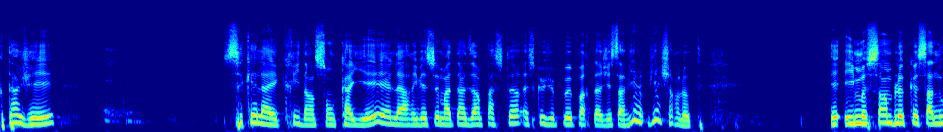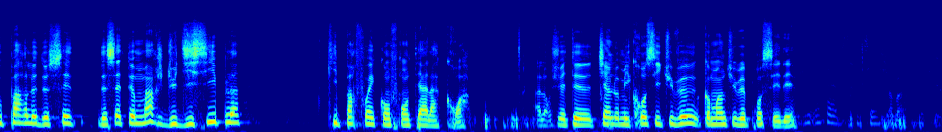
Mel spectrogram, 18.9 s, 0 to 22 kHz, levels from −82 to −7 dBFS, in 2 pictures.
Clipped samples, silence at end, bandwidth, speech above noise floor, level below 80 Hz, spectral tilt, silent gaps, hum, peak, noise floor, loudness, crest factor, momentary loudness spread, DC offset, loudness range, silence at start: under 0.1%; 0.4 s; 14 kHz; 43 dB; -80 dBFS; -4.5 dB/octave; none; none; -20 dBFS; -81 dBFS; -39 LUFS; 20 dB; 10 LU; under 0.1%; 6 LU; 0 s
